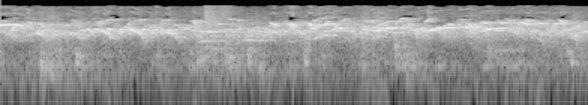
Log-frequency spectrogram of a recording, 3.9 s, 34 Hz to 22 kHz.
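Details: Competition canary, yellow frosted lipochrome, runner-up individual at Burgos 2014, sings a bright, unbroken run of fast high trills and sweeping whistled notes.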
